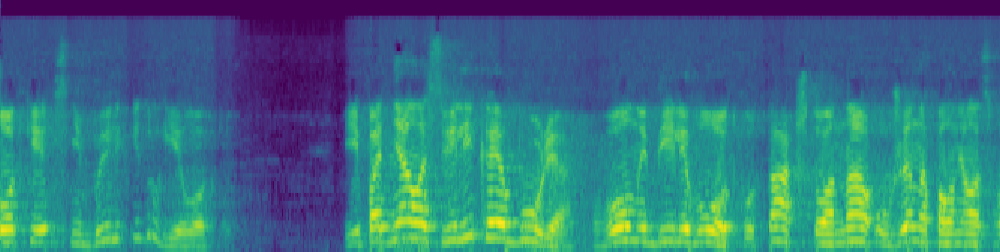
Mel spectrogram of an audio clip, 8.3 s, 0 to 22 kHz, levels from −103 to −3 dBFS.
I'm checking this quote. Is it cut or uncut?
uncut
